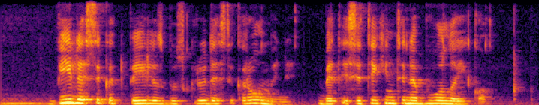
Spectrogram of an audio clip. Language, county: Lithuanian, Vilnius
